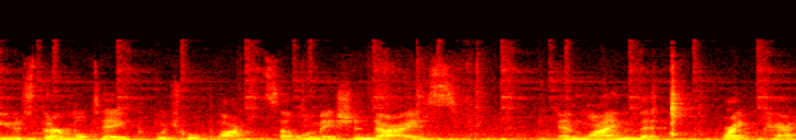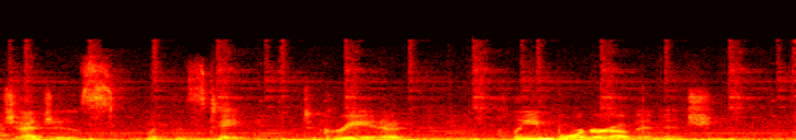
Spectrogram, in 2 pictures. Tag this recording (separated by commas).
Music, Speech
